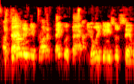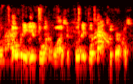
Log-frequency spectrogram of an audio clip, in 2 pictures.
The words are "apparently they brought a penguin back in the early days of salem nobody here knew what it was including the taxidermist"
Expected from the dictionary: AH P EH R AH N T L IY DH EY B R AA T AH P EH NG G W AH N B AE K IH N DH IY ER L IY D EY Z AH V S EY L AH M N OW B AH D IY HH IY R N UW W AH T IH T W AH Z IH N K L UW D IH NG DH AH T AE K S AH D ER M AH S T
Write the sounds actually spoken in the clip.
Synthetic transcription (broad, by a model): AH P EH R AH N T L IY DH EY B R AA T AH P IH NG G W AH B AE K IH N DH IY ER L IY D EY Z AH V S EY L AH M N OW B AH D IY HH IY R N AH W AH T IH T W AH Z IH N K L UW D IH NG DH AH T AE K S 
